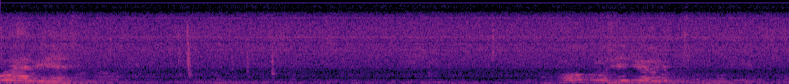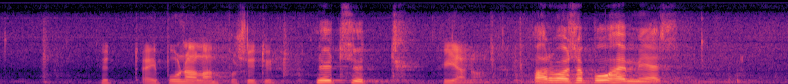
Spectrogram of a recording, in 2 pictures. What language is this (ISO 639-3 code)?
fin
